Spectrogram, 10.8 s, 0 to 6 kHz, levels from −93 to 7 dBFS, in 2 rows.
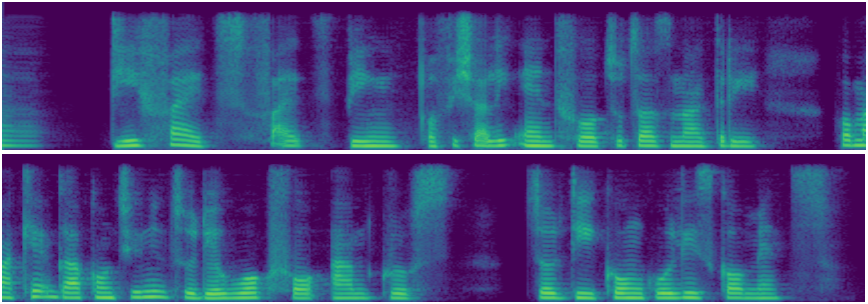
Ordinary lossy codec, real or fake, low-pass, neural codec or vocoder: none; fake; 5.4 kHz; codec, 16 kHz, about 1 kbps, DyCAST, with the encoder's durations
